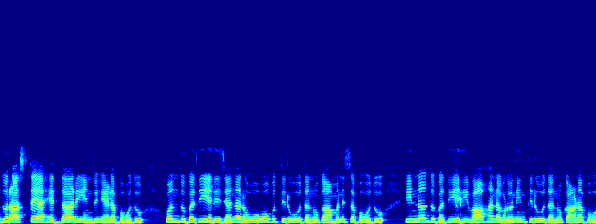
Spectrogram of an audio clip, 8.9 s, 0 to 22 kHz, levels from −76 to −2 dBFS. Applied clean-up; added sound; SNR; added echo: none; none; none; none.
